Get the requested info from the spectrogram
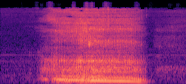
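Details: Snoring at night heard by a listener unable to sleep: a single loud, rattling snore lasting just over a second, then quiet.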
